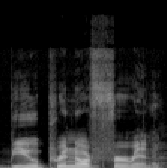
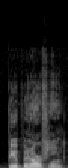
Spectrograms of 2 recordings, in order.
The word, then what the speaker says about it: Buprenorphine: Buprenorpherin. Bupinorphine.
